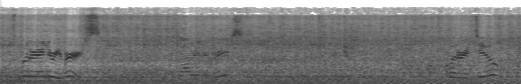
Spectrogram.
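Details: Riding mower engine started with throttle and choke after replacing a leaking oil seal: the small engine settles into a steady, even putter with no misses or knocks, idling normally.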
